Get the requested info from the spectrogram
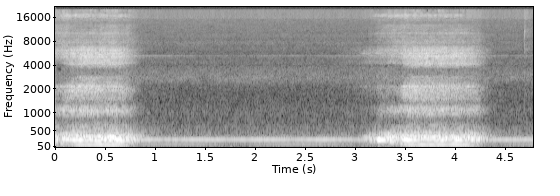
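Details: Adult woman (mother) snoring at 1 a.m.: two loud, rough inspiratory snores several seconds apart, quiet breathing between, steady room hum; snoring.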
